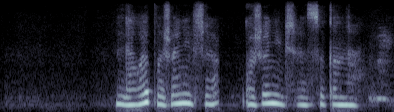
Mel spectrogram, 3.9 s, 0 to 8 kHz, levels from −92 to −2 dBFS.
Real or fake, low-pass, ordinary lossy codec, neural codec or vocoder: fake; 7.2 kHz; Opus, 16 kbps; codec, 44.1 kHz, 2.6 kbps, DAC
